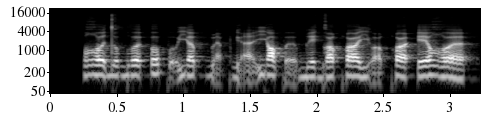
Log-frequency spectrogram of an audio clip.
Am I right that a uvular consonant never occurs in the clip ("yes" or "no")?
no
